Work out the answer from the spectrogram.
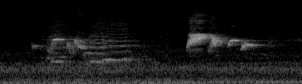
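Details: Red-whiskered bulbul of the 'Mí lửa' type giving fighting song at a trapping site with a caged decoy, 13 October 2019: two short bright whistled warbling phrases, the second louder, rising and falling, over low background rumble.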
